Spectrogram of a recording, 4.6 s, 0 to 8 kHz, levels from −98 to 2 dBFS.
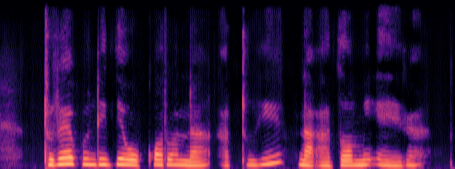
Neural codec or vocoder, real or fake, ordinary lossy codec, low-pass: codec, 16 kHz, 2 kbps, X-Codec, WavLM features, trained on Multilingual LibriSpeech; fake; none; none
